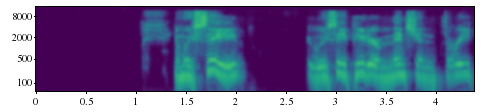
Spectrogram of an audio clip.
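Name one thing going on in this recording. A man speaks close-up through an online call.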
